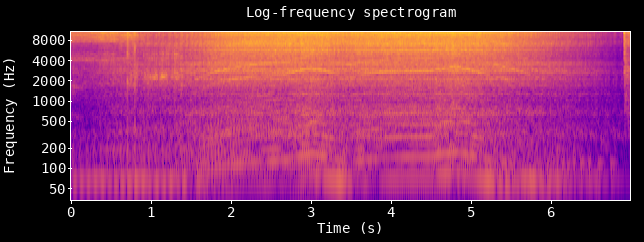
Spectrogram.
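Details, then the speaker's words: Bajaj Pulsar motorcycle already worked on by several technicians: loud harsh mechanical clatter over the exhaust that rises with rpm; engine noise suspected from the engine bearings or the balancer and weight pinion. "মানে কি বলবো, আপনার bike যখন চালাবেন তখন তো আপনার সাইলেন্সের sound তো কানে লাগা দূরের কথা, আপনার ইঞ্জিনের সাউন্ড শুনলে হর্ন দিতে হবে না, এরকম একটা অবস্থা।"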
